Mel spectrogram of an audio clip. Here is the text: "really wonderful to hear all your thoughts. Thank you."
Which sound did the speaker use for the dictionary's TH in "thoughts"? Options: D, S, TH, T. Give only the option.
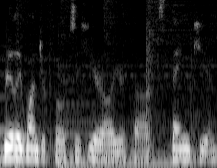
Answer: TH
